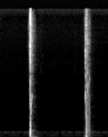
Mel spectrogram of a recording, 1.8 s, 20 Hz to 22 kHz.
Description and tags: Opening and Clossing Lotion Tub Lid
This is the sound of the lid popping on and off of a tub of lotion.
closing, focusrite-scarlett-2i2, lids, lotion, opening, OWI, plastic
